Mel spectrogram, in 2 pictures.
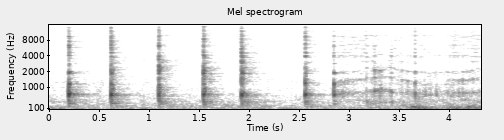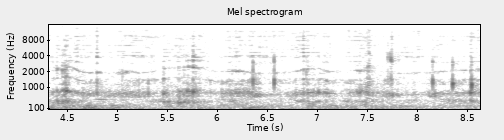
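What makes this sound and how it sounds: A thin stick taps the edge of the metal lid on an empty glass jar while fingernails also touch the lid. Six sharp, ringing taps with a mid-pitched metallic tone come first, followed by softer, scattered scratches and light clicks.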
